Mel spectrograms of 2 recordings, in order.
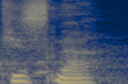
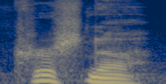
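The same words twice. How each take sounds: First: The tongue stays low and flat in the middle. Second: The tongue presses up against the roof of the mouth. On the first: The speaker calls it wrong. "not Krishna" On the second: The speaker calls it right. "it's Krishna"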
